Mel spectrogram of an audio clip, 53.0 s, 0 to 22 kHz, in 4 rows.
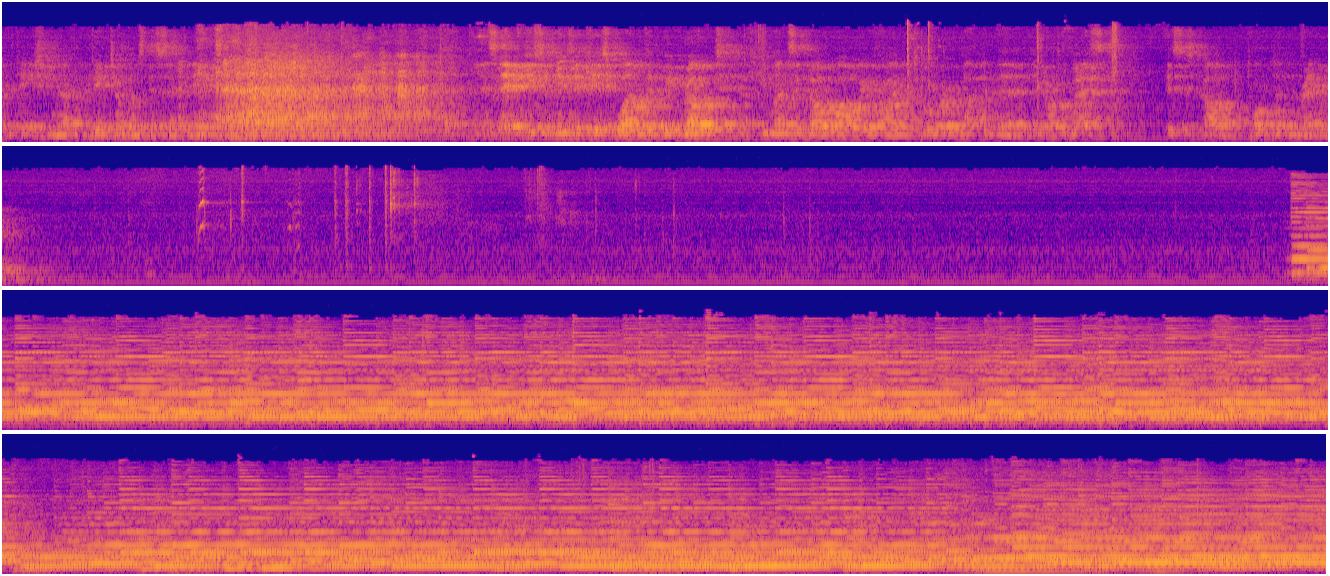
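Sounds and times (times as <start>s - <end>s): acoustic guitars playing: 26.1s - 53.0s.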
